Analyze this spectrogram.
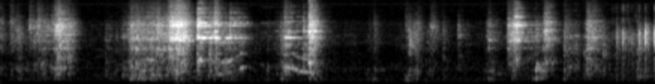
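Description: Clinking and clattering of small hard objects in several short bursts, some hits ringing briefly.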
